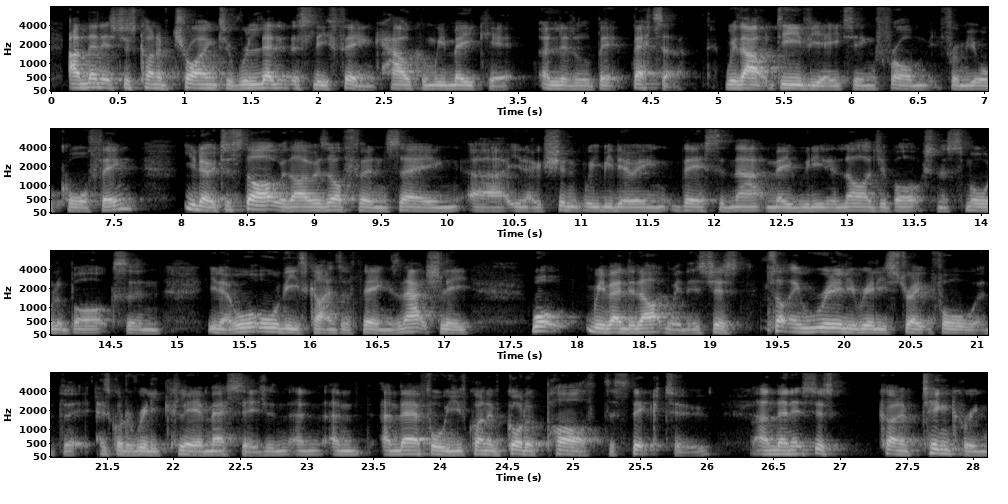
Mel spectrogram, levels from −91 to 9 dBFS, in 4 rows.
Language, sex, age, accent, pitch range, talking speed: English, male, 20-39, British, 110-120 Hz, 220 wpm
